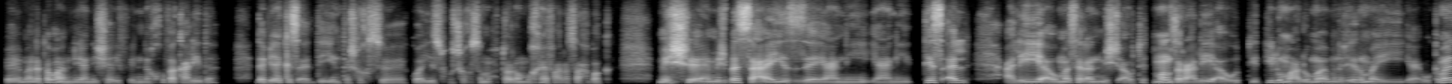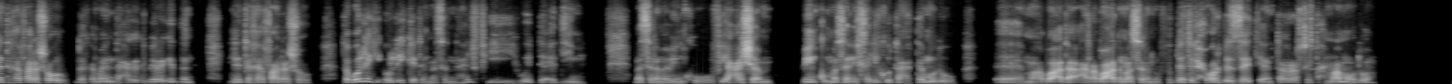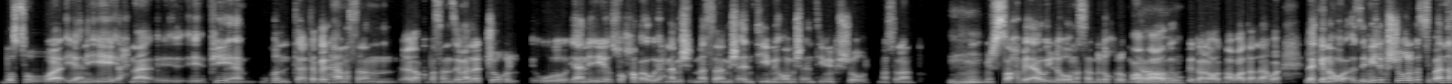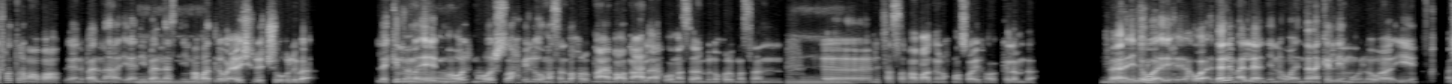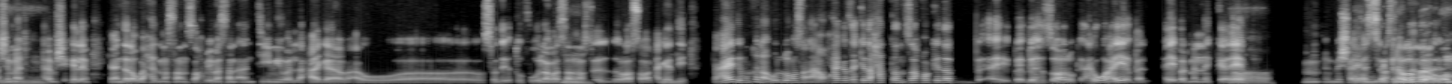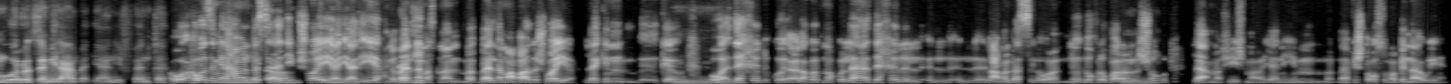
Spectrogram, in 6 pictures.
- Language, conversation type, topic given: Arabic, advice, إزاي أوصل نقد بنّاء لرئيسي أو لزميلي في الشغل؟
- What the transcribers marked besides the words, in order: tapping; unintelligible speech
